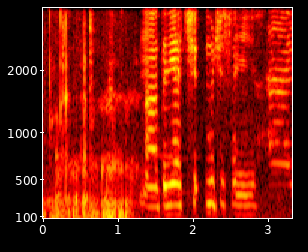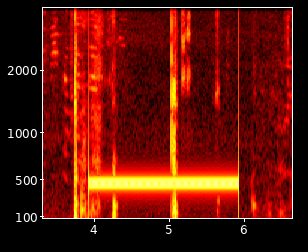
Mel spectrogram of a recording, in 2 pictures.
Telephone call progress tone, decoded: ringback tone

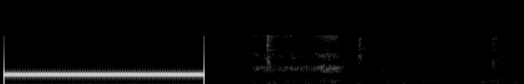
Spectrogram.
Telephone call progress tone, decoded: ringback tone

